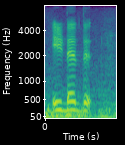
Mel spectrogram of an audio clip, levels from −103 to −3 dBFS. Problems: constant background noise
